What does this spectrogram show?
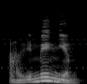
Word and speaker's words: aluminium: Aluminum P. Sorry, I'm going to say that right. Aluminum powder for taking fingerprints. Aluminium. That is the correct way to pronounce it.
